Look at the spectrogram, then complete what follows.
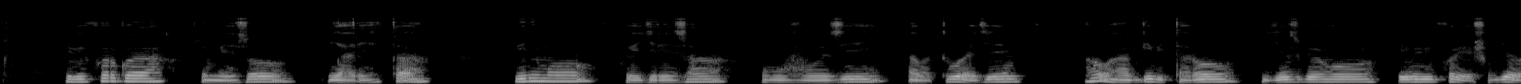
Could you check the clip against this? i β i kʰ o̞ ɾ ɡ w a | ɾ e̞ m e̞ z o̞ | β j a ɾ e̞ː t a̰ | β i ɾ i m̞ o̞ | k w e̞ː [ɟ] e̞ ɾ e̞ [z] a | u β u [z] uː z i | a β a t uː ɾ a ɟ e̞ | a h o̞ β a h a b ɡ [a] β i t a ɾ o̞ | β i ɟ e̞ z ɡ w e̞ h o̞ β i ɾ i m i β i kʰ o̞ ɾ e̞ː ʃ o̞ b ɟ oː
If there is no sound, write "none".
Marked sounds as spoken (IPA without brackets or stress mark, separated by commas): ɟ, z, v, i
